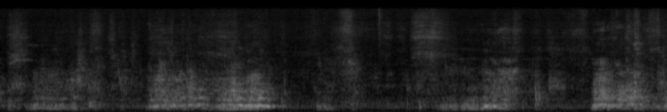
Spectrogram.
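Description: Two boxer dogs growling in play as they wrestle and mouth at each other, in rough bursts, the loudest about two to three seconds in and again near the end.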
